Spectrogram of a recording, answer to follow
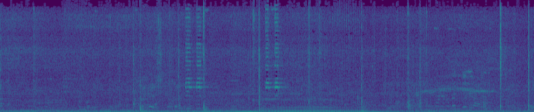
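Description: Road traffic running close by, its low rumble swelling in the middle, with two short horn toots about a second and a half apart. A few sharp knocks of bricks being pulled loose from a brick wall by hand.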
